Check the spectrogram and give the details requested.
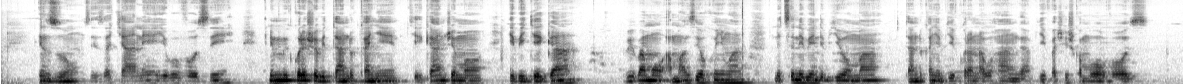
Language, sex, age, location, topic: Kinyarwanda, male, 25-35, Huye, health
